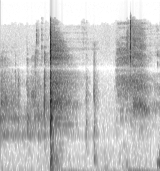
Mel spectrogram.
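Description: A sharp knock from the metal test-fixture box being handled and tilted, followed by a smaller click about a second in.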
